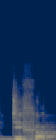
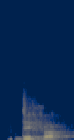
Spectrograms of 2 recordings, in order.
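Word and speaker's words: defer: oui et différ et DEFA le R ne se prononce pas encore une fois DEA donc DEA c'est remettre à plus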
